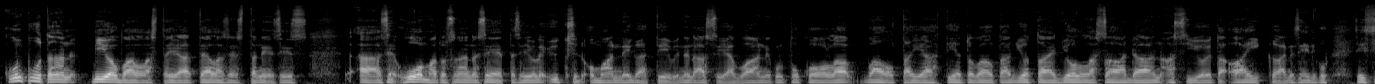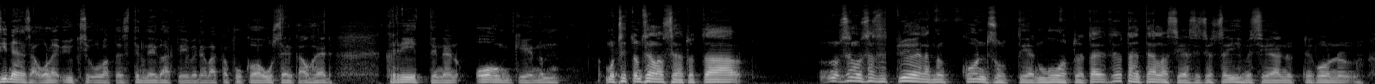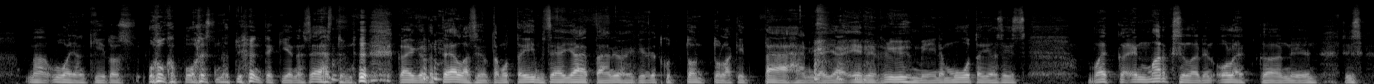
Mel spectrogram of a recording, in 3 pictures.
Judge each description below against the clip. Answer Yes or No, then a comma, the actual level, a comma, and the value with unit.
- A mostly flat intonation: No, average, 3.1 semitones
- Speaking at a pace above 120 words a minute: Yes, average, 140 wpm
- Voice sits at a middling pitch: No, low, 100 Hz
